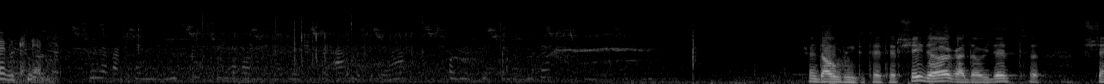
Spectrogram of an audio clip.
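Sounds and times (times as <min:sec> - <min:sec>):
distant voices: 0:00.0 - 0:10.0
small clicks and knocks: 0:01.3 - 0:05.2.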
